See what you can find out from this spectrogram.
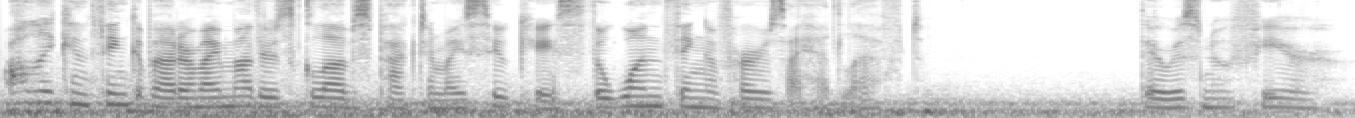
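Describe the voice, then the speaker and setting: An actress playing a haunted young nurse, narrating her ordeal gravely and vividly in a first-person audio drama. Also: medium pitch, natural voice. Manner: grave, measured, vivid storytelling. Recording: storm noise loud behind the voice.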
